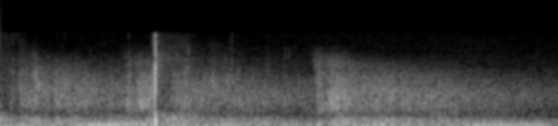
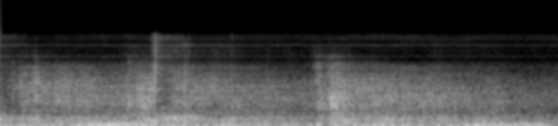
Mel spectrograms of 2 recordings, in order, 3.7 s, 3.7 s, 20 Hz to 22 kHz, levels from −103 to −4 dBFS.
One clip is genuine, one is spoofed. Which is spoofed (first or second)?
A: second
